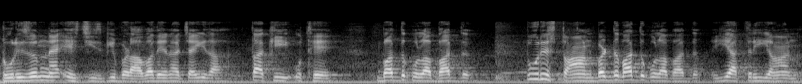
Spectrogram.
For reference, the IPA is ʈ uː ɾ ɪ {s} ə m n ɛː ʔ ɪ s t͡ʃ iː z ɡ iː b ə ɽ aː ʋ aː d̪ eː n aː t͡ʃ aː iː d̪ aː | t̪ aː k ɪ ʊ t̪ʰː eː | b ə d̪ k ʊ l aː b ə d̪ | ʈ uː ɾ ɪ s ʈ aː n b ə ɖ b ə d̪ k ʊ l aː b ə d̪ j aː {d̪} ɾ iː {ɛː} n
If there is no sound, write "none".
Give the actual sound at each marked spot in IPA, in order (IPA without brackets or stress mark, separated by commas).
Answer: z, t̪, aː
